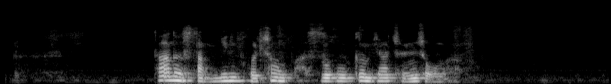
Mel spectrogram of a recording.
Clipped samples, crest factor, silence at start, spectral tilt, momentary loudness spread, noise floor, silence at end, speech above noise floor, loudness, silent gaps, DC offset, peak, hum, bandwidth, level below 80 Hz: under 0.1%; 18 dB; 1.6 s; -10.5 dB/octave; 10 LU; -63 dBFS; 1.55 s; 46 dB; -18 LUFS; none; under 0.1%; -2 dBFS; none; 6 kHz; -56 dBFS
